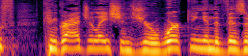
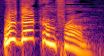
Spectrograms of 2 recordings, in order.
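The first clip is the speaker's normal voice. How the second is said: high, loud fake astonishment; hammed-up homeowner surprise; mock surprise; 12 semitones higher, 6 dB louder than usual. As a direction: act shocked at the snow. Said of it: "you go".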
